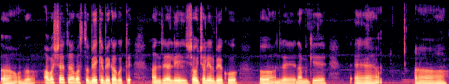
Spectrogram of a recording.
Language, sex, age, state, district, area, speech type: Kannada, male, 30-45, Karnataka, Dakshina Kannada, rural, spontaneous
